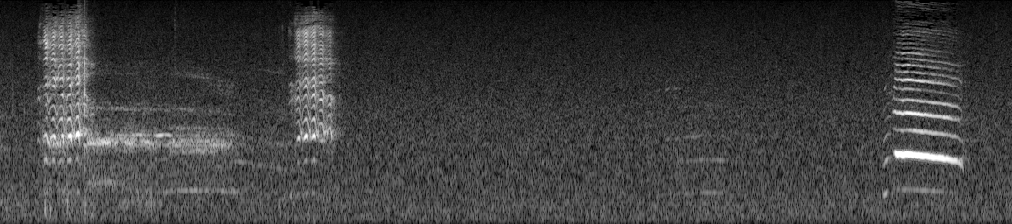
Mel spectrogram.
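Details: Miniature goat kids enjoying the sun on a farm: three short bleats, two wavering cries close together near the start, then a louder, clearer bleat near the end, with long quiet gaps between.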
